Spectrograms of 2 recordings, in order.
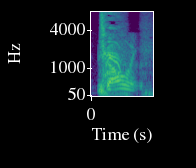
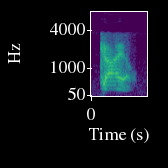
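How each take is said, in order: First: The name is said as two syllables, like gully. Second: The name is said as one syllable, like guile. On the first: The speaker calls it wrong. "Everyone used to call him Gully at the arcade" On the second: The speaker calls it right. "what his name actually was"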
